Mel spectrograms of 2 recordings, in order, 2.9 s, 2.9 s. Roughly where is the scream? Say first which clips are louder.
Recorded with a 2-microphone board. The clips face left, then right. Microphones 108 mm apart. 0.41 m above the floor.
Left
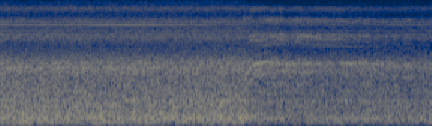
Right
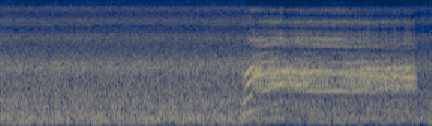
Right 10 dB; right.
